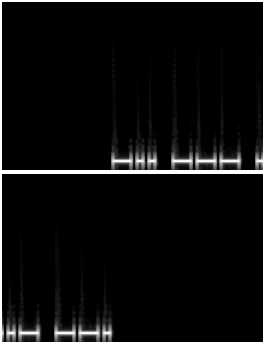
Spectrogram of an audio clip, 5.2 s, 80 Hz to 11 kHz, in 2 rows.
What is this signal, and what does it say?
Morse code, heard as a keyed tone, about 20 wpm, 700 Hz. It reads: DOUG
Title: USA Common Names - Max 5 Letters - 20wpm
